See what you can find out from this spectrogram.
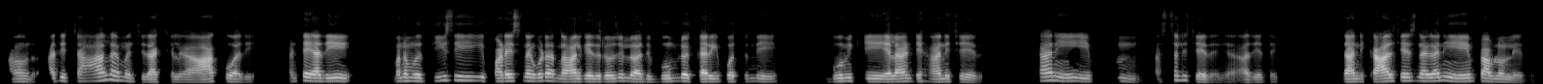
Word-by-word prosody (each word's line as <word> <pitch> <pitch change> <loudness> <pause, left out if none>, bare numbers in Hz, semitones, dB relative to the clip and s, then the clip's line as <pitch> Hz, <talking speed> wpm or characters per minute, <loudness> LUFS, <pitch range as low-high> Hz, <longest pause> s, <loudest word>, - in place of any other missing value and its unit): అవును, 135 0 -6 0.2
అది 165 +2 -2
చాలా 170 +8 +1
మంచిది 140 -6 -3
యాక్చువల్‌గా 115 0 -4 0.2
ఆకు - - -1
అది. 115 -1 -12 0.4
అంటే, 150 +4 -1
అది 150 0 +2 0.6
మనము 160 0 0 0.2
తీసి 195 +3 -5 0.3
పడేసినా 160 +3 +3
కూడా 170 +1 +4
నాలుగైదు 135 0 +3
రోజుల్లో 150 +1 0
అది 125 +1 -8
భూమిలో 145 +3 +1
కరిగిపోతుంది. 140 +1 0 0.7
భూమికి 150 0 -3 0.2
ఎలాంటి 145 +2 +3
హాని 130 +2 0
చేయదు. 115 -5 -5 0.6
కానీ 180 -1 +1 0.2
ఈ - - -4 0.3
హ్మ్. 145 -6 -12 0.2
అస్సలు 200 +9 -8
చేయదు 115 - -2 0.3
అదైతే. 110 0 -9 0.7
దాన్ని 135 +1 +5
కాల్చేసినా 160 +4 +5
కానీ 175 +1 0
ఏం 150 - +1
ప్రాబ్లమ్ 135 -5 +2
లేదు. 105 - -16
145 Hz, 130 wpm, -23 LUFS, 130-160 Hz, 0.7 s, దాన్ని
